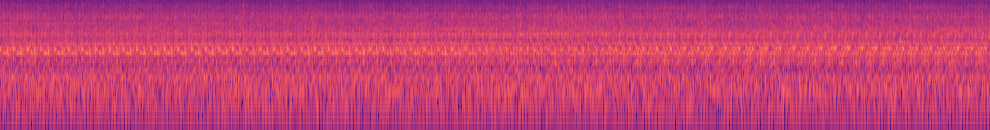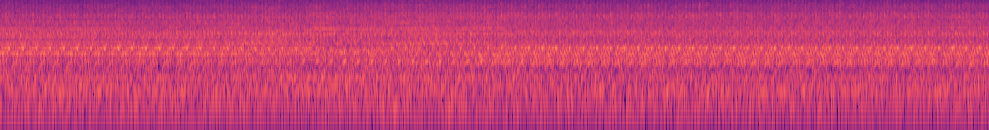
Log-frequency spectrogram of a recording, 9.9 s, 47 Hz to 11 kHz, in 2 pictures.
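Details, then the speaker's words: John Deere 4045T turbo diesel in Atlas Copco 375 CFM air compressor after thermostat and radiator cap replacement for overheating: loud steady drone with even low throb, no knocks or misses; checking for leaks. "it's so loud uh checking for leaks so loud over there"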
